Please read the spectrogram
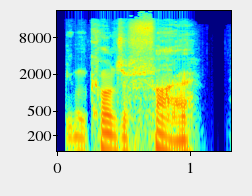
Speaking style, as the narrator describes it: Harry sighed

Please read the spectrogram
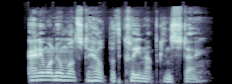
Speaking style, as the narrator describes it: said Hermione

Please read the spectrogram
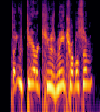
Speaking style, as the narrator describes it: said hotly

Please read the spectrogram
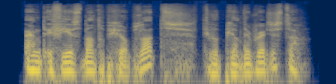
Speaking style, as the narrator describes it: Gellert murmured

